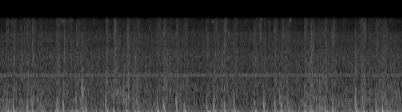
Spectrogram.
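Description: A horse gallops in Ghost of Tsushima, its hooves drumming in a rapid, continuous rhythm that is loud and close and fills the entire stretch.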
